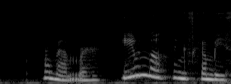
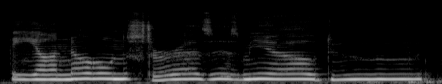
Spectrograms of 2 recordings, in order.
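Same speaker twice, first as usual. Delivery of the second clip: loud, slow, drawn-out worried bird; stressed pigeon; 2 semitones higher, 7 dB louder, much slower than usual. Acted.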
